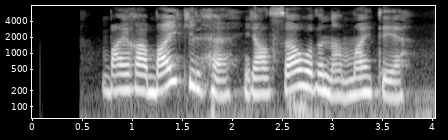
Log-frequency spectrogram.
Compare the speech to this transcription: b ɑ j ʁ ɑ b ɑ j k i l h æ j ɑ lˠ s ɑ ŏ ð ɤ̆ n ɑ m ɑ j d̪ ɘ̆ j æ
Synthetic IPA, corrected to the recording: b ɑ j ʁ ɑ b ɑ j k i l h æ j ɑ lˠ s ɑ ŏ ð ɤ̆ n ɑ m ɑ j t̪ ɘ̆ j æ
